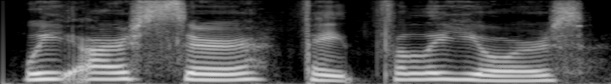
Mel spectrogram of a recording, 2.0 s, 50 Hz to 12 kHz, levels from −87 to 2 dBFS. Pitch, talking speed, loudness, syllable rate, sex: 230 Hz, 145 wpm, -15 LUFS, 4.5 syllables/s, female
